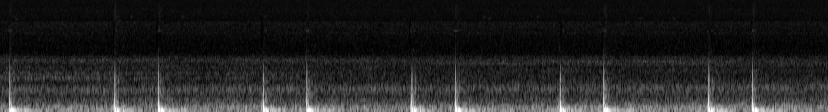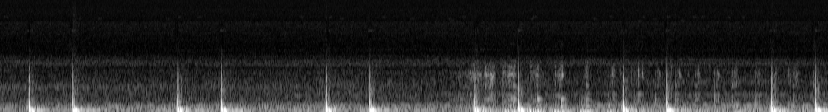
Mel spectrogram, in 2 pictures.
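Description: Heartbeat sound effect: a double low thump about once a second, steady throughout, over a low hum. From about ten seconds in, a faint quick flutter joins it.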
